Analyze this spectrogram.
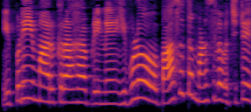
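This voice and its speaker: A woman's voice: very high voice, quick pace, pushed and bright. A woman playing a middle-aged mother who firmly lectures her son in a family skit. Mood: lecturing. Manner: firm, lecturing.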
